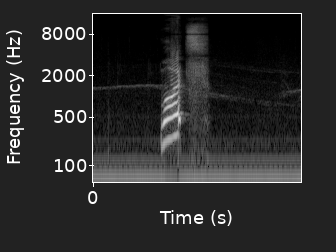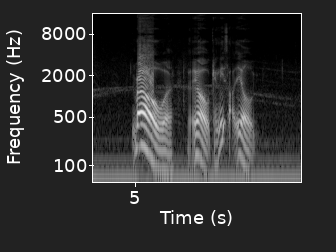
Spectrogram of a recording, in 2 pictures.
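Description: Wailing sirens in Red Dead Redemption 2 rise and fall in short bursts, with a man's brief exclamations between them over a low steady hum.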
